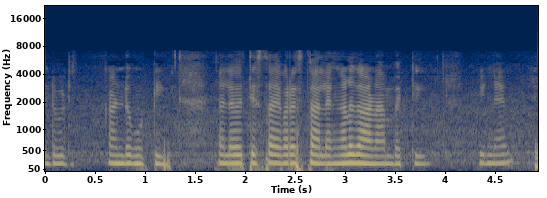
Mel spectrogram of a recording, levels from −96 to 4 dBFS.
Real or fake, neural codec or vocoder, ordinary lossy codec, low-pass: fake; codec, 44.1 kHz, 7.8 kbps, DAC; MP3, 48 kbps; 7.2 kHz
